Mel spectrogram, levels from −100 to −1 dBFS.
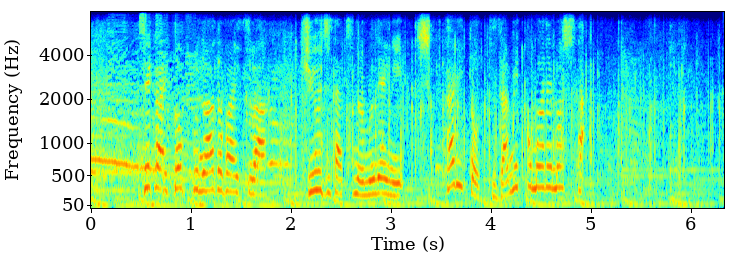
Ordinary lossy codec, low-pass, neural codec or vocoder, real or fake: Opus, 16 kbps; 7.2 kHz; codec, 44.1 kHz, 7.8 kbps, DAC; fake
